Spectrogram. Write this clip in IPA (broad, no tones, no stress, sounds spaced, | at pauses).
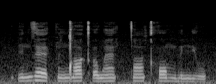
ʔ i n z ɛ k ə̃ ŋ͡ǃ ɑ kʼ ʌ w æ̃ tː ɑ̃ kʰ ɔ m b ɪ nʲ u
